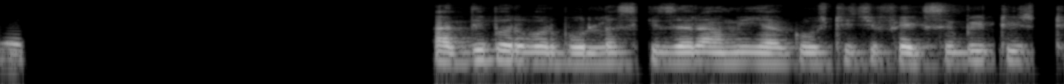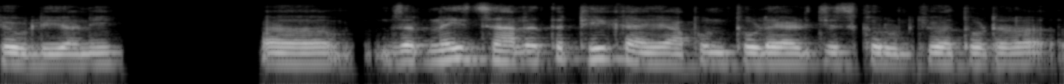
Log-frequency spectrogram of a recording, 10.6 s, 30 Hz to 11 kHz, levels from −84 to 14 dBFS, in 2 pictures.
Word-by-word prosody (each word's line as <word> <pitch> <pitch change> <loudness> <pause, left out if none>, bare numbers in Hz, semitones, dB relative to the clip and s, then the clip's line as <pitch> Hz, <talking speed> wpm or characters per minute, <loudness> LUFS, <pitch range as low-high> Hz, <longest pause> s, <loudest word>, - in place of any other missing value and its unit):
हो. - - -5 2.1
अगदी 145 +2 +2
बरोबर 145 -3 +4
बोललास, 135 0 0
की 145 - -8
जर 140 0 +5
आम्ही 140 0 0
ह्या 135 -1 +3
गोष्टीची 140 0 -4
फ्लेक्सिबिलिटी 145 +3 -1 0.2
ठेवली 125 -2 +3
आणि, 130 +1 -1 0.8
अ, 135 - +1 0.6
जर 150 +1 +3
नाहीच 185 +3 +2
झालं 150 -2 +2
तर 195 - 0
ठीक 185 -1 +1
आहे. 135 -1 +2
आपण 135 +2 -2
थोडे 135 0 +5
एडजस्ट 135 +1 -4
करून 130 -2 +1
किंवा 135 -1 +3
थोडं 135 +1 -1
140 Hz, 140 wpm, -22 LUFS, 135-150 Hz, 2.1 s, जर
